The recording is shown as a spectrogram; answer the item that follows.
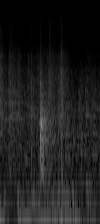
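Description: Faint rustling of plastic packaging wrap being handled, with one short thump just under a second in.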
